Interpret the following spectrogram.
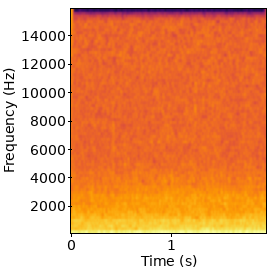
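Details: Audi D2 S8, 4.2-litre naturally aspirated V8, about 160,000 miles, cabin at 60 mph: steady low road and engine drone with no rattles or squeaks, only some wind whistle the driver suspects is a failing door seal.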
